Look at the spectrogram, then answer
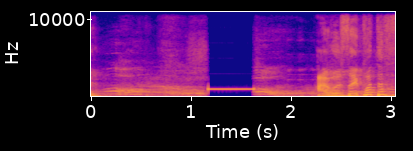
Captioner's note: beep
